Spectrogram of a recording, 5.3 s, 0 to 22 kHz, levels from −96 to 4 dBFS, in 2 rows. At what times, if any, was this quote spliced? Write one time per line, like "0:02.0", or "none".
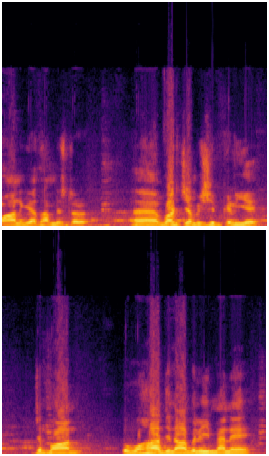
none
